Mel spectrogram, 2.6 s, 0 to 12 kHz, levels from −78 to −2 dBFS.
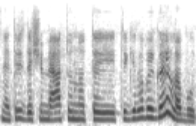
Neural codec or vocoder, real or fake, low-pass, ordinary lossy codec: vocoder, 44.1 kHz, 128 mel bands, Pupu-Vocoder; fake; 10.8 kHz; AAC, 48 kbps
